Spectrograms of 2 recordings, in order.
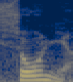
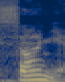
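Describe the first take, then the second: First: The name has an Afrikaans pronunciation. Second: The name has an English pronunciation. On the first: "when you're speaking Afrikaans to people, you say Sonia" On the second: "you're speaking English, you say Sonia"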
